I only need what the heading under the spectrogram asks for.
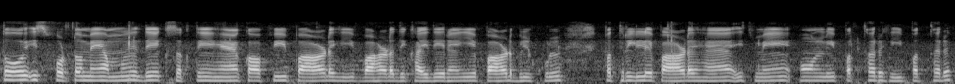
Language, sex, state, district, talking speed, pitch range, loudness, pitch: Hindi, female, Haryana, Jhajjar, 170 wpm, 170-185 Hz, -15 LUFS, 175 Hz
